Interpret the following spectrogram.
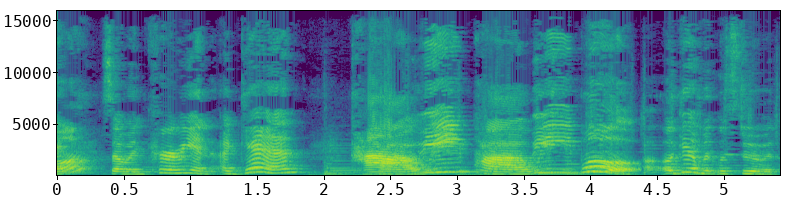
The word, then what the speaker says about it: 가위바위보: 가위바위보. So, we sounds more like E instead, is that right?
